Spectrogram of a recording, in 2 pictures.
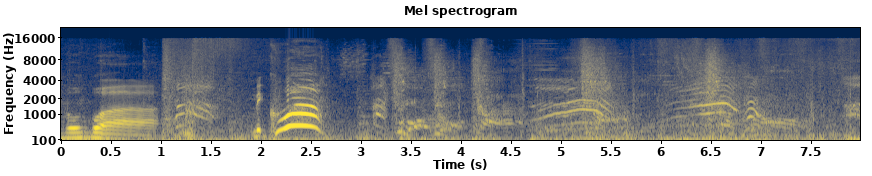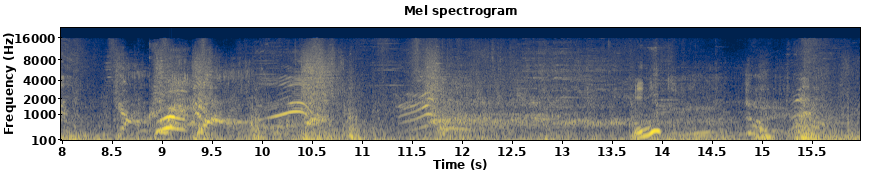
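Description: Swooshing sounds sweep by.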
